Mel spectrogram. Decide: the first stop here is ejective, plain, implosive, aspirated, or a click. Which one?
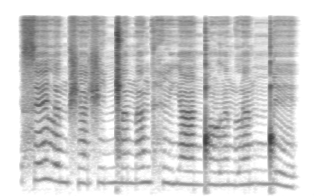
click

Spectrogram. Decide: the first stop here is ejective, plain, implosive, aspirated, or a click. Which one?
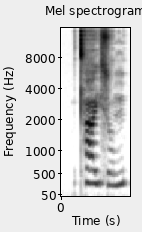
aspirated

